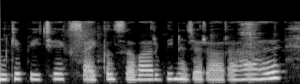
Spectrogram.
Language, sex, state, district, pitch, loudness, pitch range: Hindi, female, Jharkhand, Ranchi, 240 Hz, -15 LUFS, 220-250 Hz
